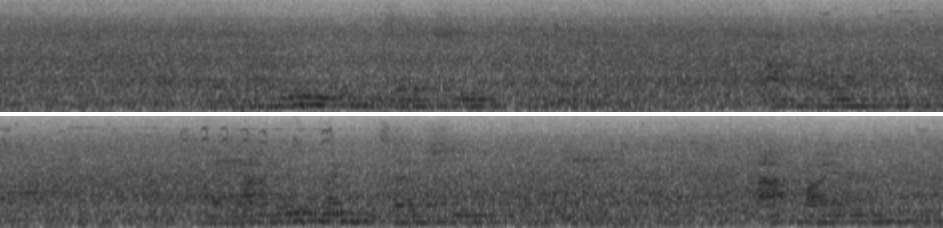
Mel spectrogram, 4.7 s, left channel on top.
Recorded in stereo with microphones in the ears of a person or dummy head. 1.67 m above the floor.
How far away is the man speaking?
About 2.5 m.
